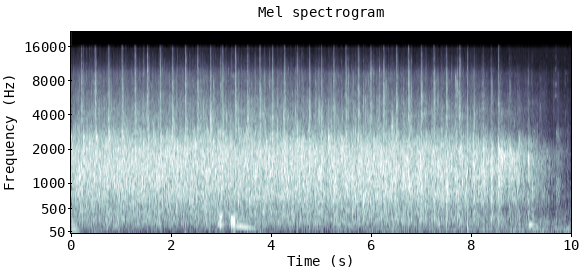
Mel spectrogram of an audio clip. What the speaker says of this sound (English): Let us give them a final round of big applause as they now leave the hall.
